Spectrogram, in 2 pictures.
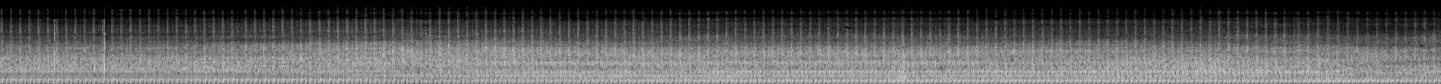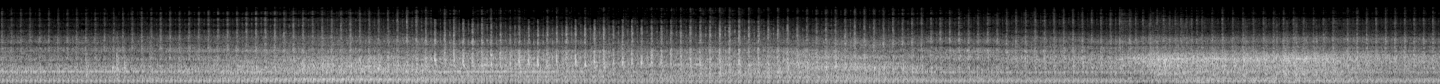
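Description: A ride-on mower engine runs steadily close by.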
